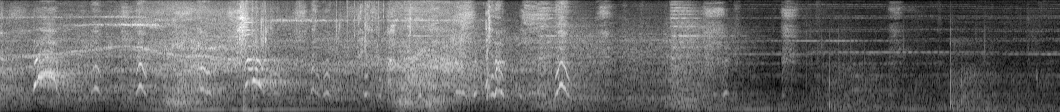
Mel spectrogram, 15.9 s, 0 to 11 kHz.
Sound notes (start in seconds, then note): 10.8 Tara sobbing; 13.0 ominous music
